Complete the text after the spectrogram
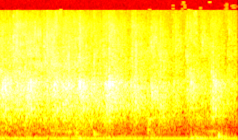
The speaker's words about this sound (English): That, please clap for him again. Thank you. Thank you, Jesus.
